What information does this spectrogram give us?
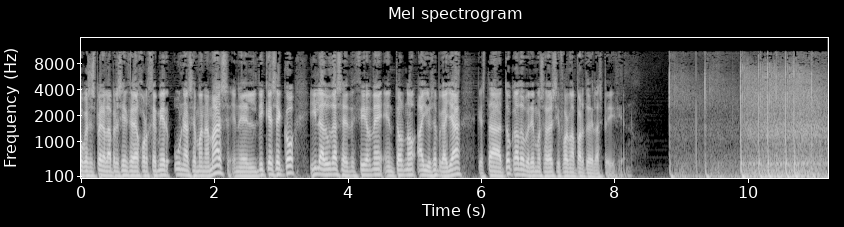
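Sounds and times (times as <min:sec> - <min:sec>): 
speech: 0:00.0 - 0:08.4
basketball bounces in a radio segment jingle: 0:08.8 - 0:11.2.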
